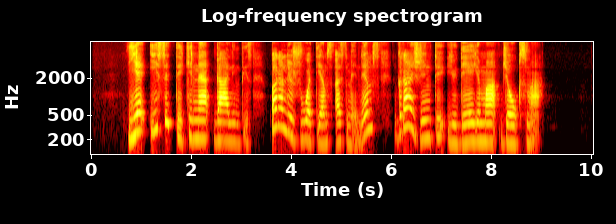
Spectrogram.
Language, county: Lithuanian, Klaipėda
